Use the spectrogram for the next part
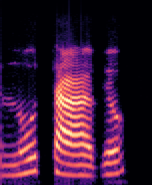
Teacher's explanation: a palavra notável, onde tá a sílaba mais forte? Na penúltima. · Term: paroxítona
